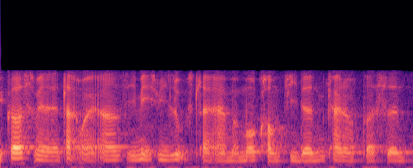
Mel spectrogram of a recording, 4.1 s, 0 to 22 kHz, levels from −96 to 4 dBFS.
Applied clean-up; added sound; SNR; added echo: none; none; none; none.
